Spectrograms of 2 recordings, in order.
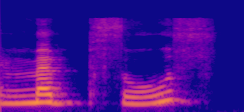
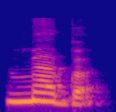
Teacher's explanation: If you are familiar with the qalqala, the echo sound, then we have one right here with the ba with the sukun.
